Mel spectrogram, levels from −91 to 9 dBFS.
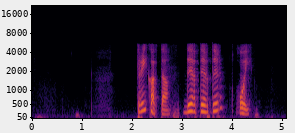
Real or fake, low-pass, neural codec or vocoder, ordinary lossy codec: fake; 5.4 kHz; codec, 16 kHz, 0.7 kbps, FocalCodec; AAC, 24 kbps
